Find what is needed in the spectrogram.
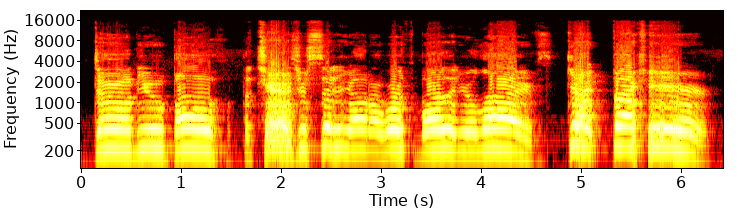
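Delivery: very high, very loud, shrill drawn-out scream from afar. Reading a character's line shouted at the others from the beach: screaming. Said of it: "He's screaming at us from the beach".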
